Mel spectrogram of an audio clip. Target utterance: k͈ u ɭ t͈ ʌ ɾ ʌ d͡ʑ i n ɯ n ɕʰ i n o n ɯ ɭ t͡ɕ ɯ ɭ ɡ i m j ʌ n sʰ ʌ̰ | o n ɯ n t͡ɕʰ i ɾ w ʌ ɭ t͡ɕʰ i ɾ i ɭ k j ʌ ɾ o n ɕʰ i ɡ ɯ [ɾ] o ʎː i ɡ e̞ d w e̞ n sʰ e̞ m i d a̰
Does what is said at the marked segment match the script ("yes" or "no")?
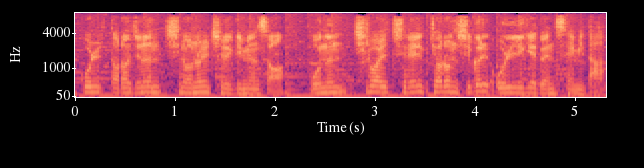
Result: no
